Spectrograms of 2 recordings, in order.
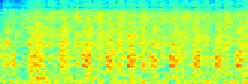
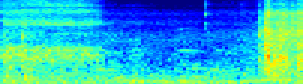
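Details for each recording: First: Suzuki Liana warmed slightly, long cranking with steady starter churn, even pulses about four a second, engine not catching; owner also reports long cranking when cold; diagnosed as ignition current weakening while cranking; hard hot starting, temperature sensor wires to be checked. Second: Suzuki Liana that needed long cranking to start when cold: after fitting a relay to feed battery current to ignition (low current had weakened ignition while cranking), brief crank catches at once into steady idle; quick start, fault cleared.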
